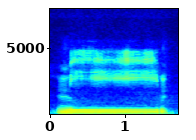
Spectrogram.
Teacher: میم، اس حرف کو پڑھنے کا آسان طریقہ ہے، بہت ایزی ہے، بہت ہی سکون سے ادا ہوتا ہے، کہ دونوں ہونٹوں سے ادا ہوتا ہے۔ جو خشکی والی جگہ ہے دونوں ہونٹوں کی، وہاں سے یہ میم ادا ہوتا ہے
